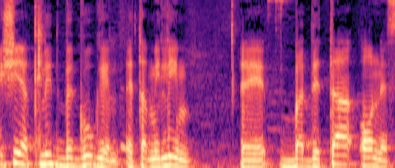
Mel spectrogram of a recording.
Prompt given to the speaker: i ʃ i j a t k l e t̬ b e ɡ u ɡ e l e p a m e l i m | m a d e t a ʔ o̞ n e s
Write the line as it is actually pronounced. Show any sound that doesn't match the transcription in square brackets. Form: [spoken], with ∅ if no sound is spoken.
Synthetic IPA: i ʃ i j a [∅] k l [i] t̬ b e ɡ u ɡ e l e [t] a m [i] l i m | [b] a d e t a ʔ o̞ n e s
